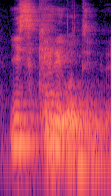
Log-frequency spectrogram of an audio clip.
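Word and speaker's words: Iscariot: 그러나 또 다른 해석이 있는데 그것은 적지 않은 또 많은 성경학 학자들이 주장하는 것은요, 이 가룟의 본래 발음이 무엇이냐? 이스케리오트입니다. 이게 좀 더 정확한 발음이에요.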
